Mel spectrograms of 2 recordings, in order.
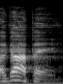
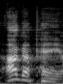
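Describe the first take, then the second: First: Agape in an East Tennessee accent. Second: Said in the usual way. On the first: Shown as a demonstration. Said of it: "In our East Tennessee accent, we say".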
